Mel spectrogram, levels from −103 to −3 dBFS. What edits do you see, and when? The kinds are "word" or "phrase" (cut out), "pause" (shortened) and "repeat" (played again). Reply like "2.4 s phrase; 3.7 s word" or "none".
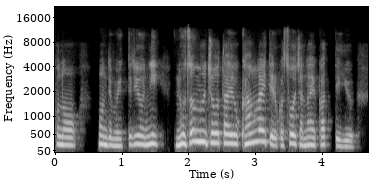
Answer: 1.7 s pause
